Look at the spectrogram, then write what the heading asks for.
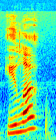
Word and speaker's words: Ila: It's pronounced Ila. Ila or Isla.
